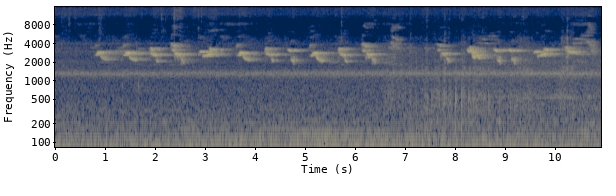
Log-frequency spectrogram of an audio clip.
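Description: A songbird singing a fast run of short, downslurred chirps, about three a second, with a brief break about two-thirds through. Under it are a faint steady hum and a low background rumble.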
